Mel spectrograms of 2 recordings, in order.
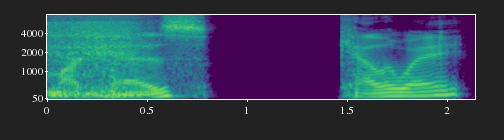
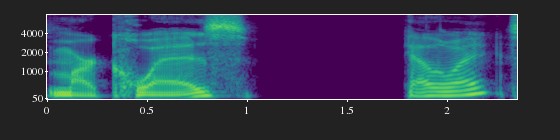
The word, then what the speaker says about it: Marquez Callaway: Uh, I need to evidently pronounce his name correctly. It's not Marquez Callaway. It is Marquez Callaway.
